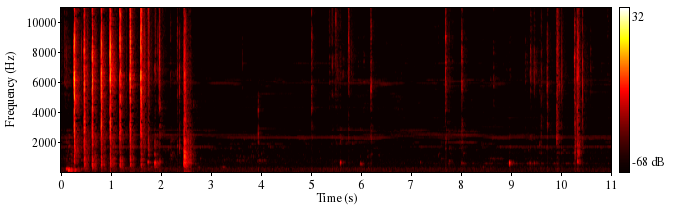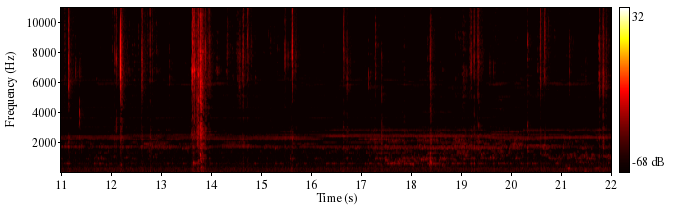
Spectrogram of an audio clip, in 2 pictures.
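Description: Light clicks and taps from budgerigars in a wire cage: a fast run of clicks in the first couple of seconds, then scattered single ticks, with a faint steady high tone behind.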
